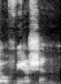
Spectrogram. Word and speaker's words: auf Wiedersehen: way we typically say auf wiedersehen note that the W is pronounced like a V hey all W's in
